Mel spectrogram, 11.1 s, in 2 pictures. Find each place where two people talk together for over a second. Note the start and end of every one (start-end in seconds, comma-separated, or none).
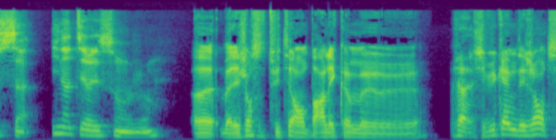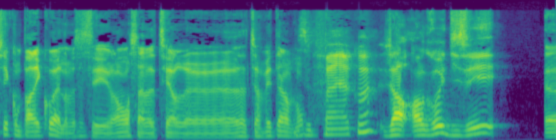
none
